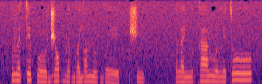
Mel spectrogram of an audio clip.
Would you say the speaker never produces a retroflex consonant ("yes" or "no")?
yes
